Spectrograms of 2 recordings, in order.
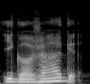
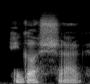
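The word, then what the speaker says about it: igazság: On pourrait penser que le mot pour « vérité » se prononce , mais la prononciation correcte est en fait , parce que le mot est composé de igaz (vrai) avec le suffixe -ság.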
